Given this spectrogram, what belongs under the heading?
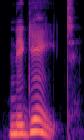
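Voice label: "negate", English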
